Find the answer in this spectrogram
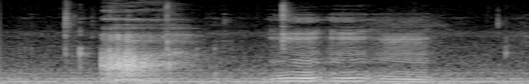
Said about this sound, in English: Well, let's take our first sip.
